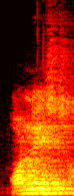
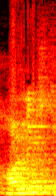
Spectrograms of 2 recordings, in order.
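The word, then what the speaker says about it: honest: এর উচ্চারণ না হলে এন হয় যেমন দেখো অনেস্ট হনেস্ট বল না এইচ উচ্চারণ জন্য কিন্তু হচ্ছে না হ সেটা হচ্ছে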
